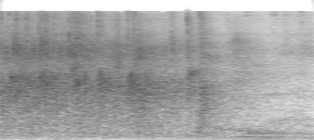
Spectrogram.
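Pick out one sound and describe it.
A crowd applauds, then the clapping quickly dies away.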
